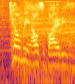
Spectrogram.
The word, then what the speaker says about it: Alcibiades: Alcibiades isn't how you're supposed to pronounce it. It's really Alcibiades.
